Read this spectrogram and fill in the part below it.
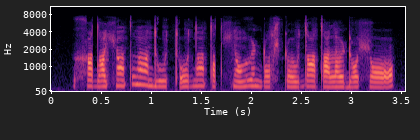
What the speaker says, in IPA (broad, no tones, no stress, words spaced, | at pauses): xədˤɑçũtˤ ðˤɑ̃du tʼo dõtˤətˤçɔ̃ ɣəɳɖusˤʈu dɔtˤələ ɖɔʃɔ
